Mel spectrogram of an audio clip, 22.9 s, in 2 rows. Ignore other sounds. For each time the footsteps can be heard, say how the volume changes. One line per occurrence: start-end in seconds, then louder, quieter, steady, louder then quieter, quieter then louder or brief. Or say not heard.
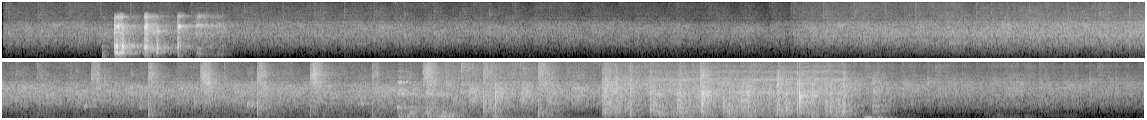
11.6-20.2 louder.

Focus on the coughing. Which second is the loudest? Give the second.
1 s.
